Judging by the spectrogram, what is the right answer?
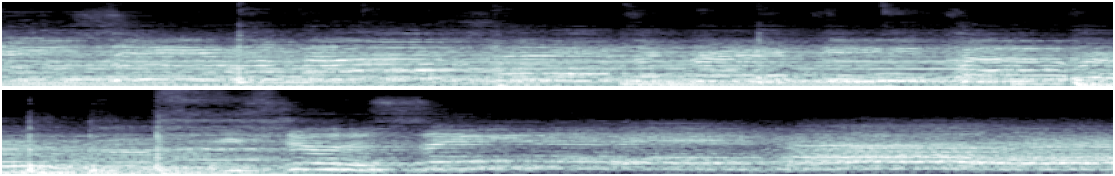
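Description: Live country band playing the closing bars of a ballad under the singing, with the audience singing along. The bass and low instruments drop out about six seconds in, leaving the voices.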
